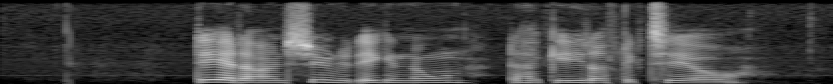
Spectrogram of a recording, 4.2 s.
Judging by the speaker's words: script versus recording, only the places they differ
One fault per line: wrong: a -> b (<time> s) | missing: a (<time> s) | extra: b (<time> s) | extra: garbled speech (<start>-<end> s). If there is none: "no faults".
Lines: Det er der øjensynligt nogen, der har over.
extra: ikke (1.8 s)
extra: gidet reflektere (2.7 s)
